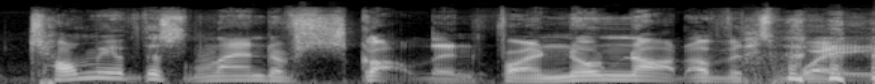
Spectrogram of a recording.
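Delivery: Sean Connery playing a Spaniard, quoted with a laugh; high, hammy Connery-style impression; imitating a highborn Spaniard asking about Scotland; mock Sean Connery line. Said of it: "he's like".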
